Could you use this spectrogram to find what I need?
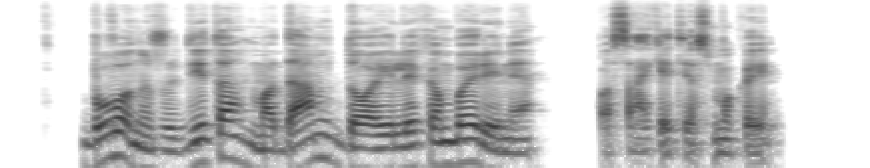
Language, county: Lithuanian, Panevėžys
